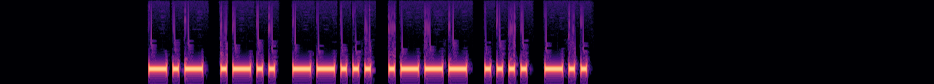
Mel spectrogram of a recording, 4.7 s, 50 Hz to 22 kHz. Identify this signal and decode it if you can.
Morse code, heard as a keyed tone, about 37 wpm, 700 Hz. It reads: KL7JHD
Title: USA Call Signs - 6 Characters - Repeated 3x - 40wpm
